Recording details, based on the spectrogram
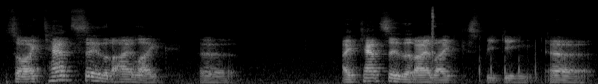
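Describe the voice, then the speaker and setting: A man from Iceland with an Icelandic accent, a native Icelandic speaker, chatting casually as a game streamer in a halting, rambling, self-correcting way. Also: lowish voice, expressive, bright, forceful tone. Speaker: live streamer playing games. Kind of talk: casual chat while gaming. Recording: echoey room, faint background noise.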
